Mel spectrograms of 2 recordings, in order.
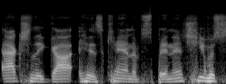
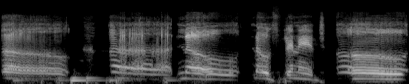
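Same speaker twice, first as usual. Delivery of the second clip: put-on high, slow, drawn-out crybaby whimper like a bawling toddler; 10 semitones higher, 3 dB quieter than usual. Retelling a scene where a scolded son suddenly becomes a little kid; Robin Williams crybaby voice. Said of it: "goes into like this little crybaby kind of voice".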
